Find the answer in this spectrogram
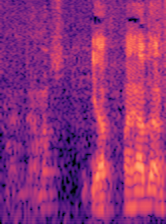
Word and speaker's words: mandamus: the order of I don't know how to pronounce the word what is it mandemus mandemus yep I have that in front of me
